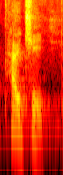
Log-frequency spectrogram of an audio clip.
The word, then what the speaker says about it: Tai Chi: Am I saying that right? A trainer. – Trainer. – Tai Chi? – Tai Chi. – Tai Chi. – Tai Chi, yeah.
